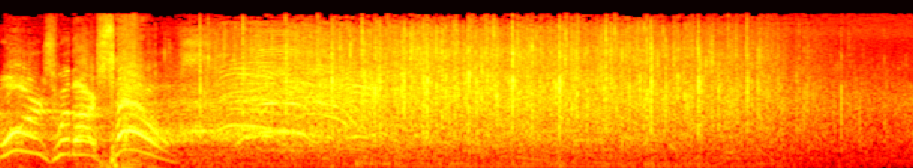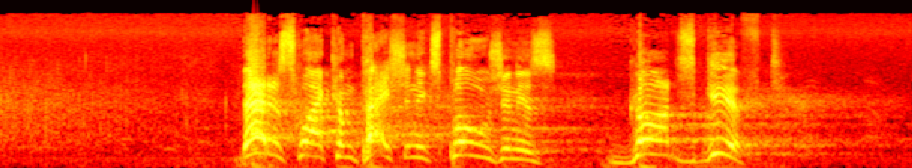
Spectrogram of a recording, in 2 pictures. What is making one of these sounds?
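A man preaches loudly and with passion through a microphone in a large echoing hall.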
